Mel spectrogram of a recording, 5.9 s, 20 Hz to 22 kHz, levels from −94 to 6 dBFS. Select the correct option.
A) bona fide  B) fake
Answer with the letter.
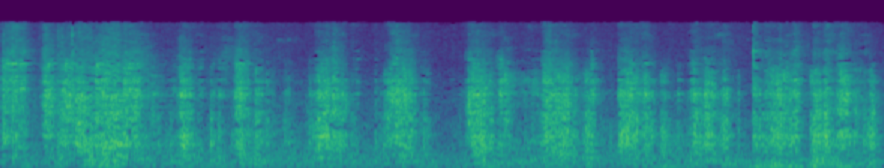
A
